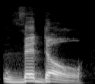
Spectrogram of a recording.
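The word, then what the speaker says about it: victuals: So if you look right there, there's the word viddle and it has the pronunciation. You see how it says vidole? Vidol.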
